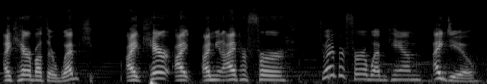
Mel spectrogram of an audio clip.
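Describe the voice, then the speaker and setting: A game streamer with a high, squeaky voice talks to chat in a loose, rambling way, starting sentences over and correcting themselves. Their pitch jumps up and down a lot. Soft game music plays quietly underneath. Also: expressive, fairly quick. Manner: rambling, self-correcting and chatty, often addresses chat as guys. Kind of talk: casual live-stream chat while gaming. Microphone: desk mic with compressor.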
